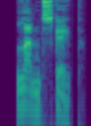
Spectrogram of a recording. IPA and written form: ˈlænd.skeɪp (Landscape)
